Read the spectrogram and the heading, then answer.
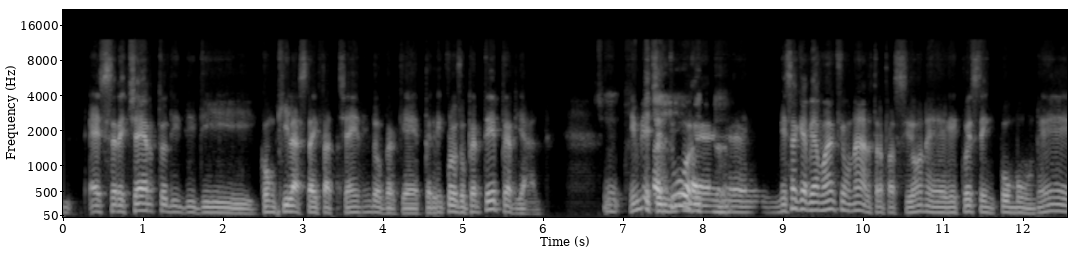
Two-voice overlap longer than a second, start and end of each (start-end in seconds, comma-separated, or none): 7.1-8.5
